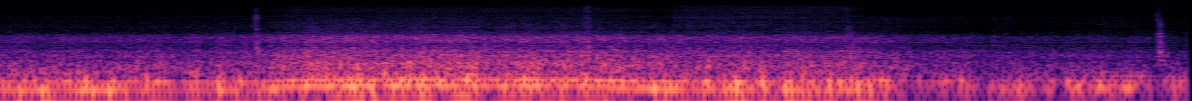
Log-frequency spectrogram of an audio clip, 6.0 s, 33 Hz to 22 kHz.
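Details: 2002 Dodge Dakota HVAC blower after replacing the speed resistor, which had left it running only on high: steady low fan hum, even, no ticking or scraping; blower now runs normally on lower speed.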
